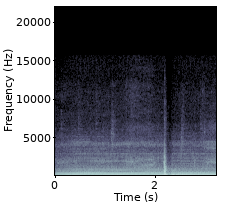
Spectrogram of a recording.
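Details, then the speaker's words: 2007 Nissan Sentra after fuel pump replacement, just started: steady, even idle with faint fuel pump whine, one brief handling clunk; no check engine light, running smooth. "No check engine light. No. And it is running smooth as the day it rolled out of the factory."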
